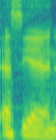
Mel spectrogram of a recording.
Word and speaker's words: Sean: Yes, it's S-E-A-N. It's spelled in the Irish way. Like Sean.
